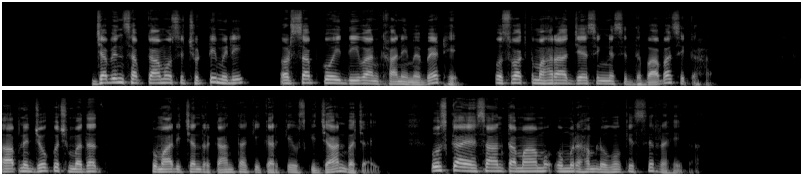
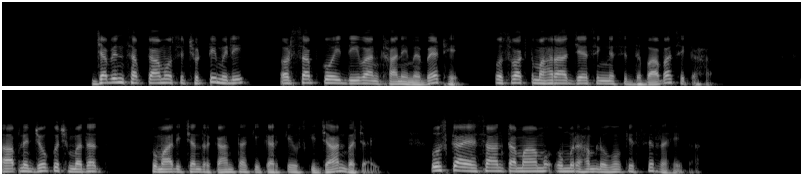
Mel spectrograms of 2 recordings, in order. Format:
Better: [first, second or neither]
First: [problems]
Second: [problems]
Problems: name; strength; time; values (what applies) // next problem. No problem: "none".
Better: first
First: none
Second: muffled; very; fading above 2.5 kHz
